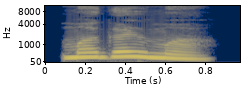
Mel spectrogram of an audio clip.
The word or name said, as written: ಮುಖಲೋಮಿ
